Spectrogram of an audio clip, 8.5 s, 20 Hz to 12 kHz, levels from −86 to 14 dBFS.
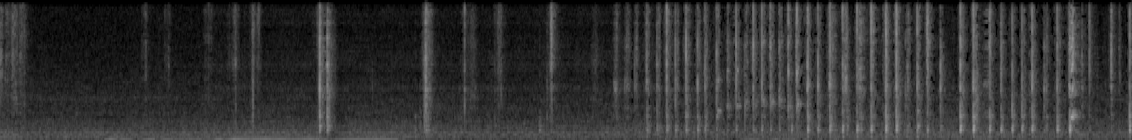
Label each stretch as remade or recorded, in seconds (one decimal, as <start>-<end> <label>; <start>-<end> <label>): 0.0-1.6 recorded; 1.6-5.3 remade; 5.3-8.5 recorded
